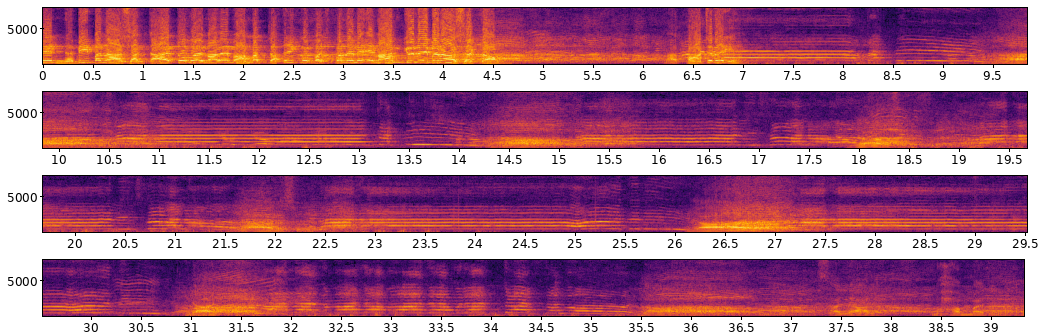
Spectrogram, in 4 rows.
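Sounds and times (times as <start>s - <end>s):
speech: 0.0s - 4.7s, 6.2s - 7.1s, 26.2s - 27.0s, 38.6s - 39.3s
large crowd chanting slogans: 2.6s - 6.4s, 9.2s - 12.7s, 14.1s - 16.5s, 17.7s - 23.6s, 26.0s - 28.2s, 29.3s - 34.2s, 35.4s - 39.3s.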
